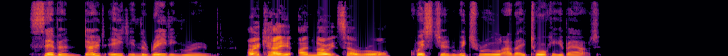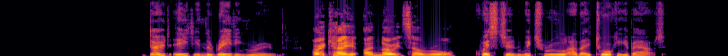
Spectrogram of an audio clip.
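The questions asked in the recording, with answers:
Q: Which rule are they talking about?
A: Don't eat in the reading room.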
